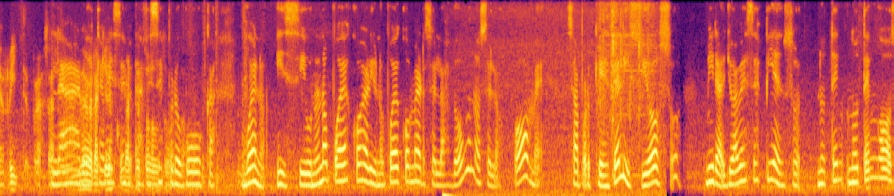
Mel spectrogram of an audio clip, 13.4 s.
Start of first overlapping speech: 1 s

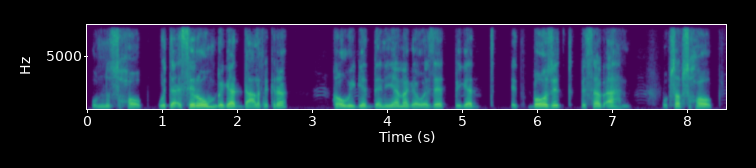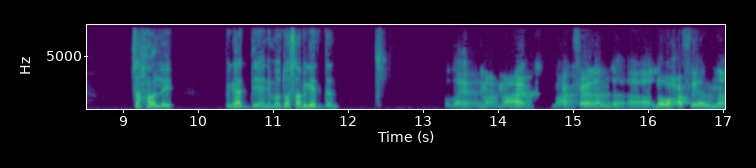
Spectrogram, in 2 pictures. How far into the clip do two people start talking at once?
none

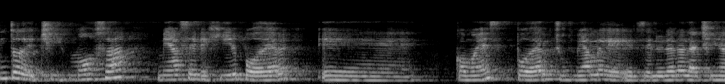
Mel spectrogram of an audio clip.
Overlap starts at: none

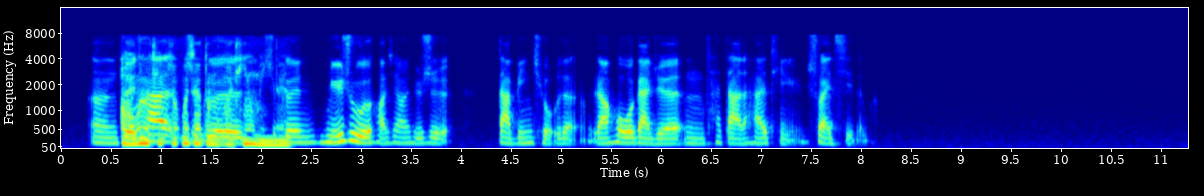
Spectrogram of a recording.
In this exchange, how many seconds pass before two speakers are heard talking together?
1 s

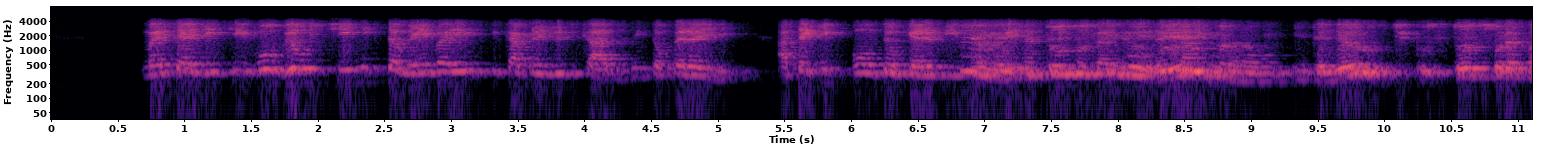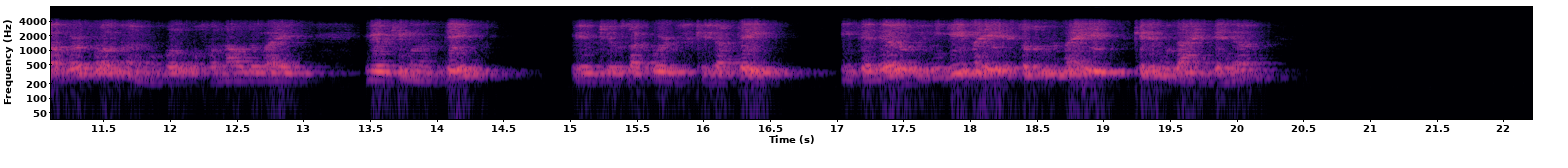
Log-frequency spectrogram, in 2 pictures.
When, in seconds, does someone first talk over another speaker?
7 s

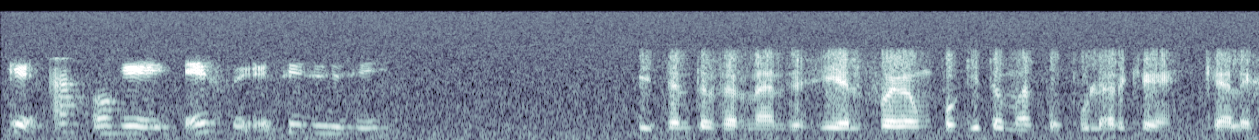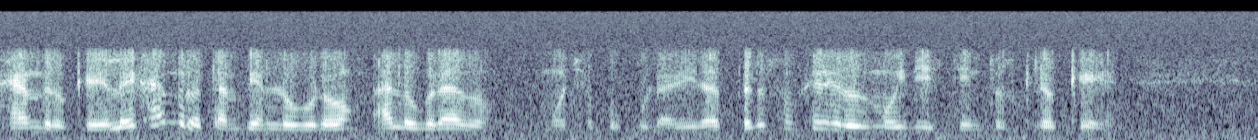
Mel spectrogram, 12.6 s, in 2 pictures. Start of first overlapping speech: none

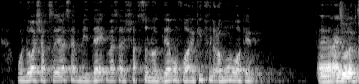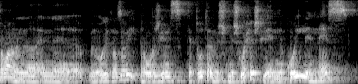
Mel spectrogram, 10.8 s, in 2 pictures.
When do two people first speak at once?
none

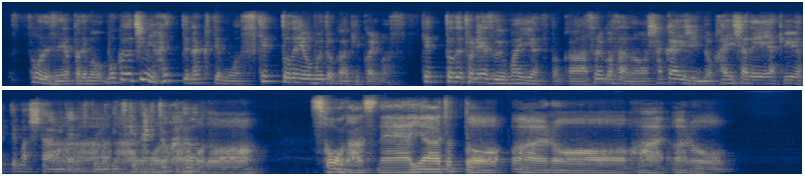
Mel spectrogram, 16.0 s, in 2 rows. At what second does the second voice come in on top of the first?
8 s

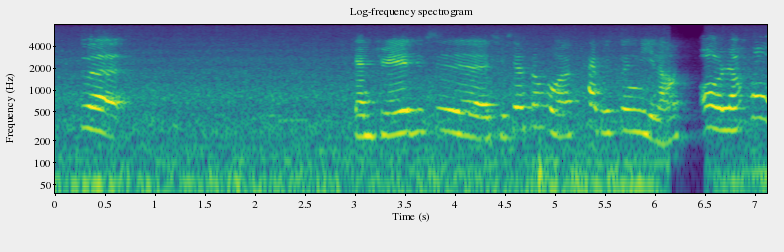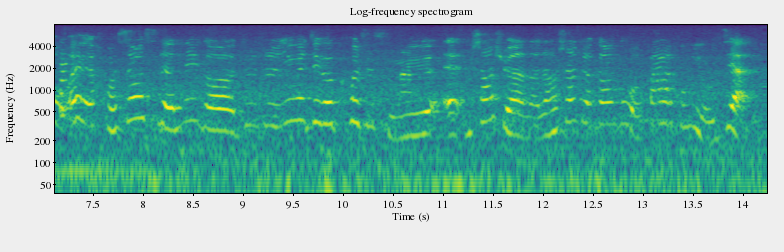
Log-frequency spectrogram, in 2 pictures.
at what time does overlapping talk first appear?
none

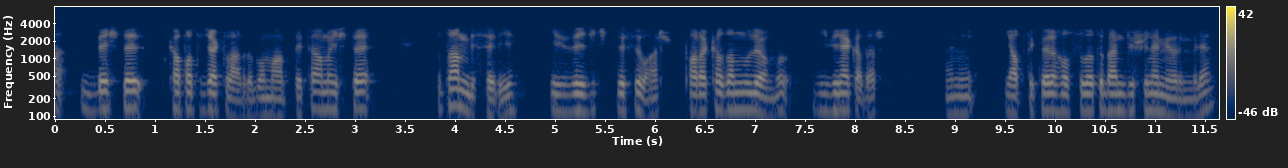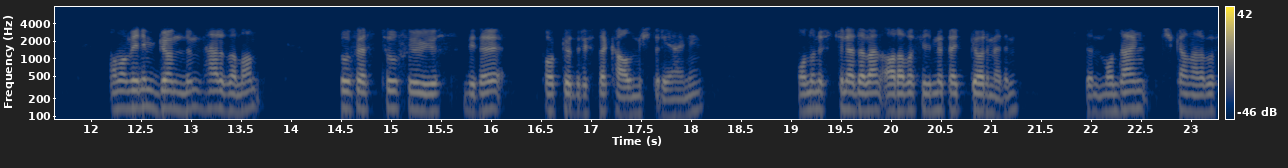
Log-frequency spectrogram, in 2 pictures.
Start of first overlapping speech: none

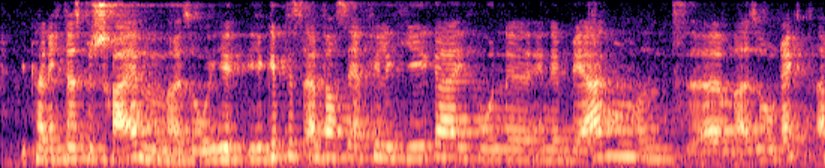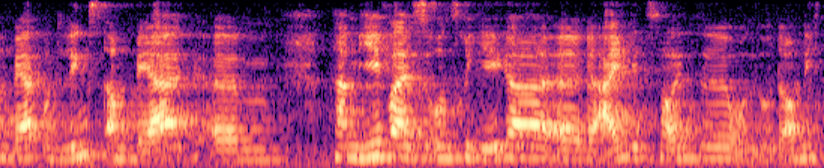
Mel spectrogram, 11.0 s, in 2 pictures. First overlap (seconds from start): none

